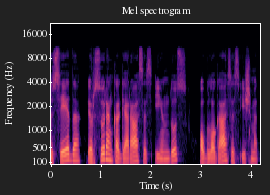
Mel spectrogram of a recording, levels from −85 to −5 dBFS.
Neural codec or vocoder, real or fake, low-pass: none; real; 10.8 kHz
